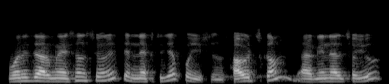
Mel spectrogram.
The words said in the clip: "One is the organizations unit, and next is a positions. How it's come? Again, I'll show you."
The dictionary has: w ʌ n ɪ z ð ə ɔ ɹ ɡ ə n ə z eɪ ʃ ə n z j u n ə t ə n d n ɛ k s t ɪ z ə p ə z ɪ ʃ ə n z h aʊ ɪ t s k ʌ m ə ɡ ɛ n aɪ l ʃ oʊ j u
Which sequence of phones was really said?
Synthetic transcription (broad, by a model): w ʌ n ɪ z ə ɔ ɹ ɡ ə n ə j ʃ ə n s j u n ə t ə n n ɛ k s t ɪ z ə p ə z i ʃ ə n s h aʊ ɪ t s k ʌ m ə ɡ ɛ n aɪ l s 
